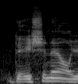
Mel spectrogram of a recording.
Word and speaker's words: Deschanel: And I'm probably going to butcher her last name, but Emily Deschanel. – Deschanel, you're right.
